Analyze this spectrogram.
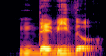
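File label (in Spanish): "debido", Spanish; mekanta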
